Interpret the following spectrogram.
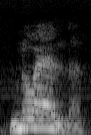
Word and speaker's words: Noël: A trema em cima do E, para indicar, eu tenho que separar o E do O. Tem que ler como se fossem coisas separadas.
